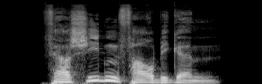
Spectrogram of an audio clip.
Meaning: strong dative masculine/neuter singular of verschiedenfarbig
- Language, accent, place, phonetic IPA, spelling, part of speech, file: German, Germany, Berlin, [fɛɐ̯ˈʃiːdn̩ˌfaʁbɪɡəm], verschiedenfarbigem, adjective, De-verschiedenfarbigem.ogg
